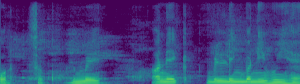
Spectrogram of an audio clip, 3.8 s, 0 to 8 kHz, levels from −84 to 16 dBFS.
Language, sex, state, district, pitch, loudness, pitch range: Hindi, male, Uttar Pradesh, Muzaffarnagar, 125 Hz, -15 LUFS, 120-125 Hz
